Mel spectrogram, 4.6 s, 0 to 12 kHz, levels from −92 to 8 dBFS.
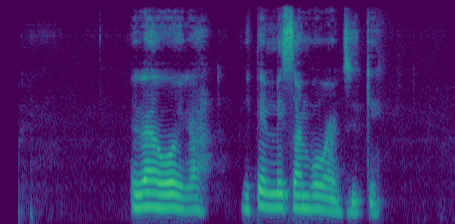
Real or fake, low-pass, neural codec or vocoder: fake; 10.8 kHz; codec, 24 kHz, 1 kbps, SNAC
